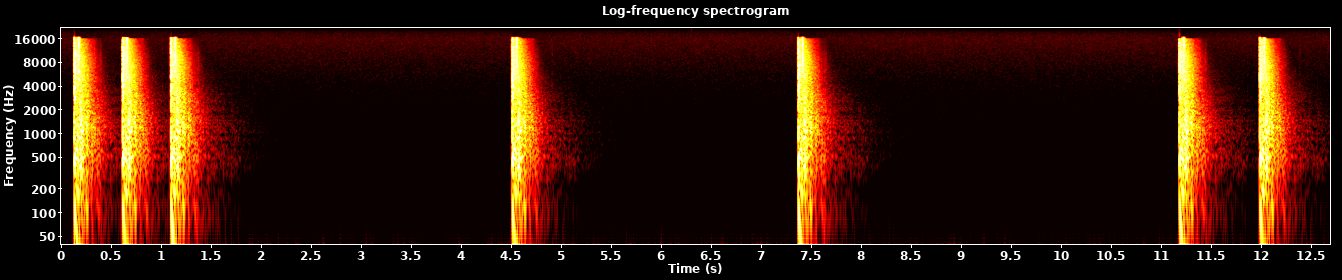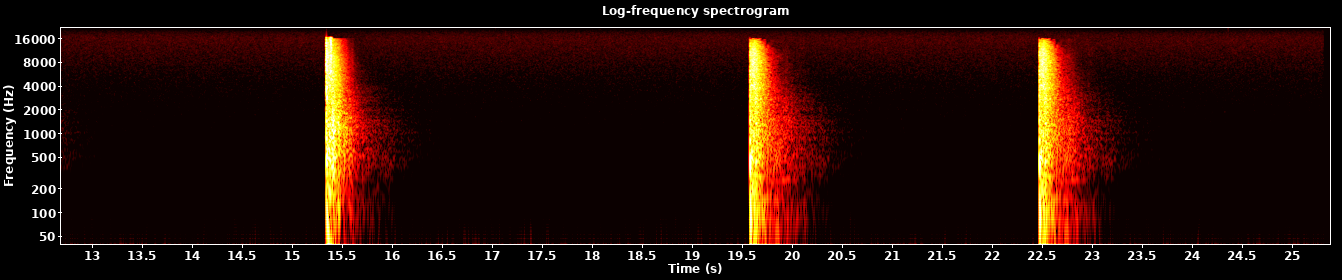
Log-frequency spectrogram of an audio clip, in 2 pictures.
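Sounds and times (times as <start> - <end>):
Mauser C96 pistol gunshots: 0.1 - 1.6, 4.5 - 4.9, 7.4 - 7.8, 11.2 - 12.4, 15.4 - 15.8, 22.5 - 23.1.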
